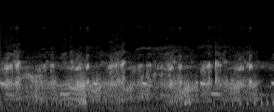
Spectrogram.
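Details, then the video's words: Crowded frog chorus of rapid croaks layered over one another, bright clicking pulses and brief whistle-like notes recurring roughly every half second without a pause. "FROGS CROAKING"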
